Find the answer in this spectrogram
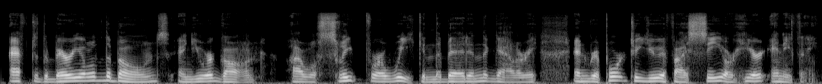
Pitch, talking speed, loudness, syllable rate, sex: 135 Hz, 235 wpm, -18 LUFS, 5.7 syllables/s, male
